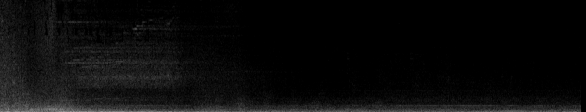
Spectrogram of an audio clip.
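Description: A triumphant game victory tune plays.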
